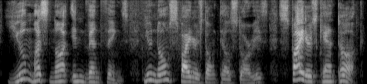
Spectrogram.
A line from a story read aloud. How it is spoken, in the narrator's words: said her mother sternly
